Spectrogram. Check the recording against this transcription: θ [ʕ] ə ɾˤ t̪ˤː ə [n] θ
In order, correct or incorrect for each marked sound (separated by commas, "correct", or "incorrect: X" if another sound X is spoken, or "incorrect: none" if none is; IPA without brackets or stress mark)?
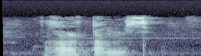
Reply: incorrect: ʁ, incorrect: m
